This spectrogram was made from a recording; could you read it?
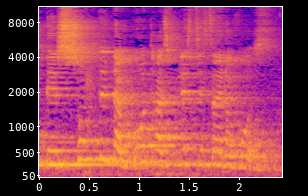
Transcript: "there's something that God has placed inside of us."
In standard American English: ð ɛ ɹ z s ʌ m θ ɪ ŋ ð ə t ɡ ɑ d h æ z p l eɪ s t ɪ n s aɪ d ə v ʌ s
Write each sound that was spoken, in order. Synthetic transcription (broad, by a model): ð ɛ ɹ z s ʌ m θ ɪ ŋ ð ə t ɡ ɑ d h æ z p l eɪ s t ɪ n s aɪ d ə w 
